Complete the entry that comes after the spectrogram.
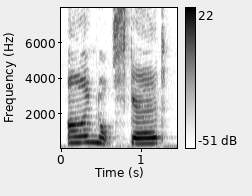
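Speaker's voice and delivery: loud, slow defiant claim; brave little boast. Acted. Gruffalo's child insisting she's brave, loud and slow. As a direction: puff up bravely. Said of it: "said that Gruffalo's child".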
